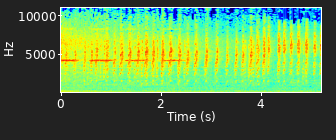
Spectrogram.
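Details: Red-vented bulbul tending chicks in a nest within a Karaunda bush in a Delhi garden, India, May 2020, hot summer; a brief thin high tone, then a busy string of short high chirps, under a low hum.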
